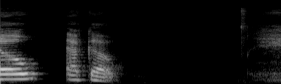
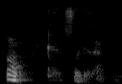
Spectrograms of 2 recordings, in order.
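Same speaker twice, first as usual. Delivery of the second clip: whispered aside; 4 semitones lower, 14 dB quieter, much faster than usual. Real, not acted. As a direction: whisper it like a secret. Reader's hushed aside to children.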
